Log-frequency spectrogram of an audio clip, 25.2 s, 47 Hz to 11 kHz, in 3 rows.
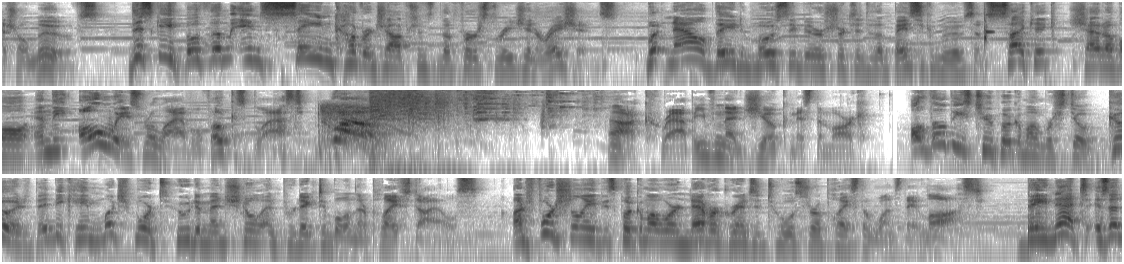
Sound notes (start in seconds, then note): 10.8 crash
